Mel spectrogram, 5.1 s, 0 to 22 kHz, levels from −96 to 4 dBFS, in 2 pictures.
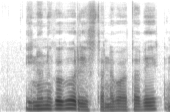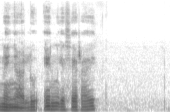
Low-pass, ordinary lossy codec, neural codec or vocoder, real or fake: none; none; vocoder, 44.1 kHz, 128 mel bands, Pupu-Vocoder; fake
